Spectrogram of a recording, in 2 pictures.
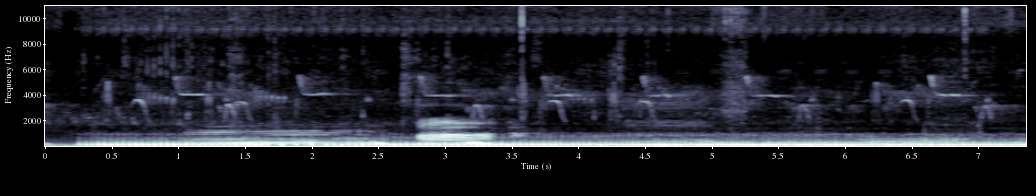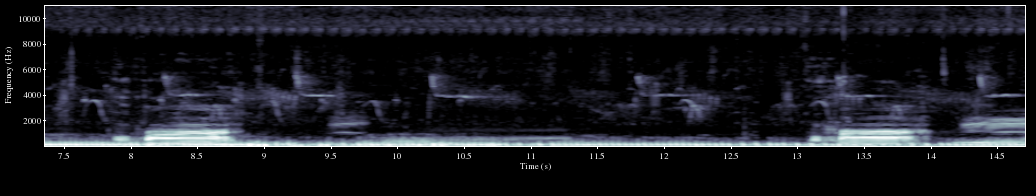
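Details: Grazing village cows on a green pasture, with brief harmonic moos at intervals of about five seconds, partly masked by a steady, loud, low droning hum throughout.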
